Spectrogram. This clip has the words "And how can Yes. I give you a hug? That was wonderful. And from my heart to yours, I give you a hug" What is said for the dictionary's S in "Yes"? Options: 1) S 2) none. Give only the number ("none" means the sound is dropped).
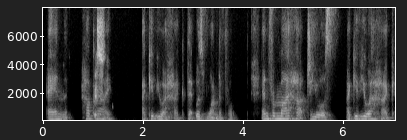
2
